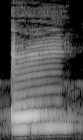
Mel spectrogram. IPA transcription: eɪ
